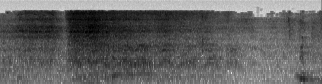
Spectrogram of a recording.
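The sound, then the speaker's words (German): A pencil scratches steadily across paper as someone writes, a dry, continuous rasping that rises and falls slightly in strength, ending with a soft low bump. “Kann man jemand schleifen, den Bleistift wegnehmen”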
